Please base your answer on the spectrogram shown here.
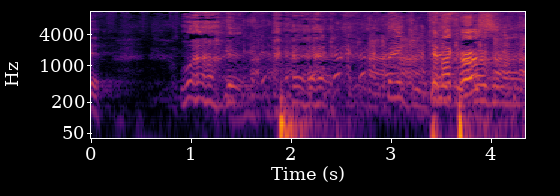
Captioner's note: laughs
